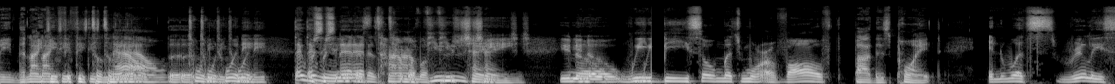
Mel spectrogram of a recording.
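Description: From 0.41 s to 6.51 s the speech carries a doubled audio track: a second full-band copy trails the original by roughly a tenth of a second at about the same level. The result is a flat, slapback-like repeat with no decay or room colouring. The likely cause is the signal being captured twice, once through a slower path. The copy starts abruptly just before "be so much more".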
